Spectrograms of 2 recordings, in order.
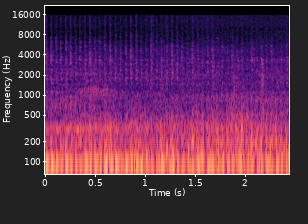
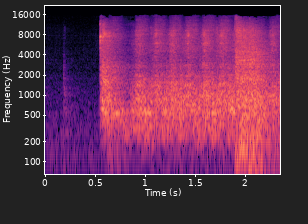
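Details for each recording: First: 1961 Land Rover parked since 2003, first start after a full rebuild (rebored plus 40, crank ground, lead-free head), cold with choke: an even, steady low putter with no knocks, misses or ticks; it runs well. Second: 1961 Land Rover, first start after full rebuild (rebored +40, crank ground, new Weber carb), not run for 18 years, ignition not yet timed: engine catches after a pause and runs raggedly; rough start with timing unset.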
